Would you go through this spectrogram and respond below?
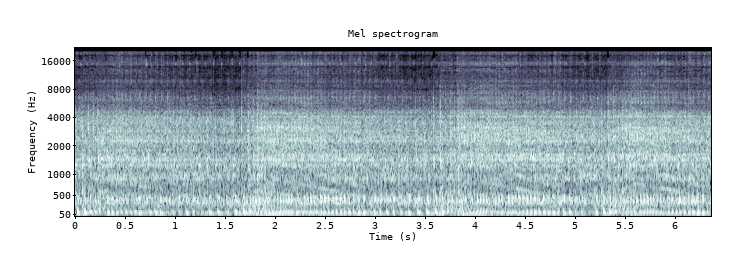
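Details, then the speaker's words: Yamaha Factor motorcycle, warm engine revving: fast light ticking over the exhaust note, rising with revs, only when hot, absent when cold; owner suspects excessive valve clearance (spec intake 0.10, exhaust 0.12), plans valve adjustment. "quando ela tá quente quando ela está fria ela não faz esse barulho aqui você pode escutar"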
